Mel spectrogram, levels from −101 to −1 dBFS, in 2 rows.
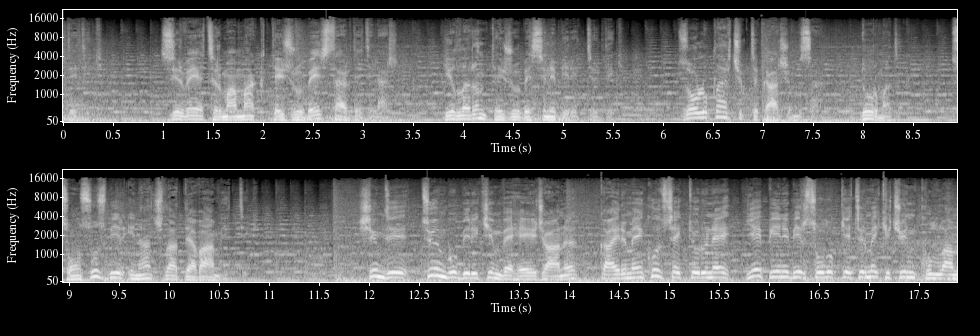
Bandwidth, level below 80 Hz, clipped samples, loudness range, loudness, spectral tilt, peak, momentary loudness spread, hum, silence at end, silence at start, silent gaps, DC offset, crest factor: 16.5 kHz; -24 dBFS; under 0.1%; 4 LU; -13 LUFS; -5 dB/octave; 0 dBFS; 14 LU; none; 0 s; 0 s; none; under 0.1%; 12 dB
